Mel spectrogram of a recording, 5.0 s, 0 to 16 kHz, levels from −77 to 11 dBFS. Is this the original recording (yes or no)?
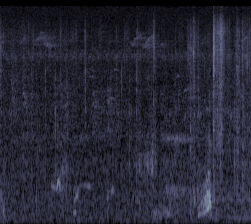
yes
